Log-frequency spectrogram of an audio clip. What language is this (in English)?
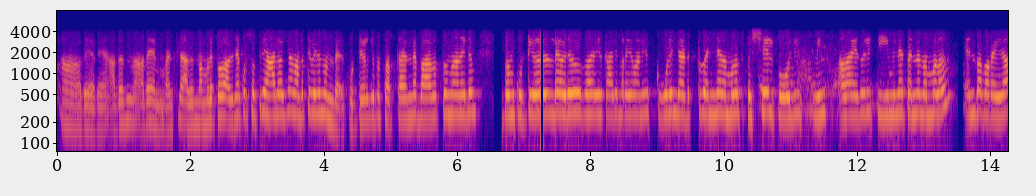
Malayalam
